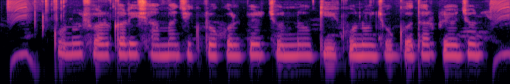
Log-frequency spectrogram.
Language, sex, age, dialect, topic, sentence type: Bengali, female, 18-24, Rajbangshi, banking, question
